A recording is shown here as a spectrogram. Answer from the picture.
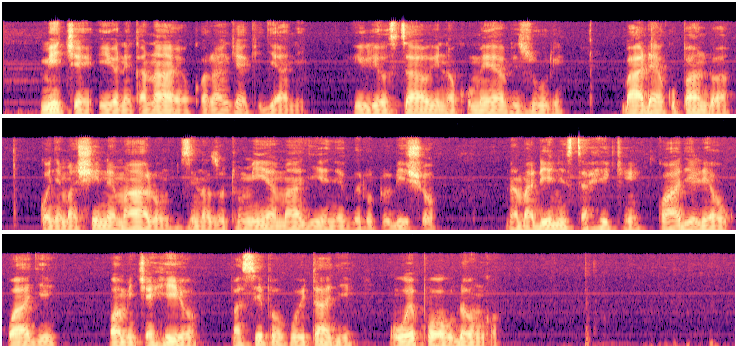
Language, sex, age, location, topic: Swahili, male, 25-35, Dar es Salaam, agriculture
